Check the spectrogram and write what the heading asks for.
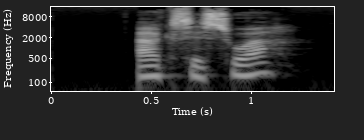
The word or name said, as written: ACCESSOIRES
